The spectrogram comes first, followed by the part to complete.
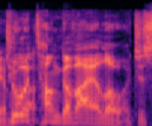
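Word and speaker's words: Tagovailoa: Somebody asks him at Alabama in an interview to say his last name, and he says Tunga Vailoa.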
